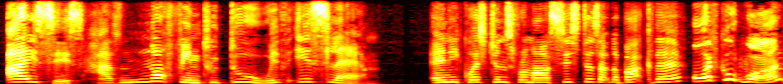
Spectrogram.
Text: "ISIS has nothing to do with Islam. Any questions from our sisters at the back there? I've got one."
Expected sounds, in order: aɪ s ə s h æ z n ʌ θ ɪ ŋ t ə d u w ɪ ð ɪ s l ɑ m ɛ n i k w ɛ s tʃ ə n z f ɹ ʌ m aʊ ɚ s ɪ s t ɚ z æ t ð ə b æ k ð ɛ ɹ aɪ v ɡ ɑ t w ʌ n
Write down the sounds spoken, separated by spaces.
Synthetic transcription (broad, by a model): aɪ s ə s h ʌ z n ʌ θ ɪ ŋ t ə d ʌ w ɪ ð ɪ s l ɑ m ɛ n i k w ɛ s tʃ ə n z f ɹ ʌ m aʊ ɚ s ɪ s t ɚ z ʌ t ð ə b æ k ð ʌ ɹ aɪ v ɡ ɑ t w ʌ n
